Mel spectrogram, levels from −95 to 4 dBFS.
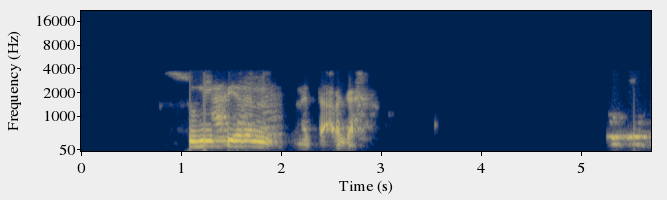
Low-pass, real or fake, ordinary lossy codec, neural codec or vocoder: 3.6 kHz; real; Opus, 24 kbps; none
